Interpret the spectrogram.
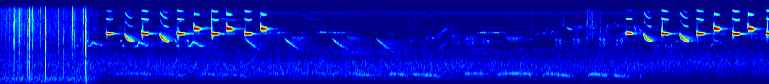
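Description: A few sharp crackles of a wood fire, then a songbird singing: two bouts of quick, high repeated notes, many sliding downward, a few seconds apart.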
